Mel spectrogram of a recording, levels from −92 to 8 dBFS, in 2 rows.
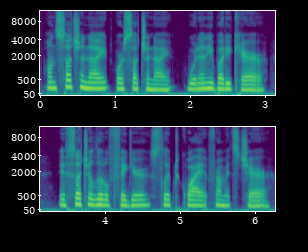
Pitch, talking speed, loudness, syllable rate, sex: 180 Hz, 200 wpm, -17 LUFS, 5.0 syllables/s, female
